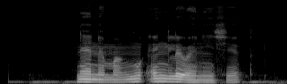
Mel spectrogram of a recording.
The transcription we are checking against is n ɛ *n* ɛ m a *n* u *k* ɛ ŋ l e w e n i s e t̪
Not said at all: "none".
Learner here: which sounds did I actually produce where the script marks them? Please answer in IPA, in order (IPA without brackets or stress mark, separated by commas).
n, ŋ, ʔ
